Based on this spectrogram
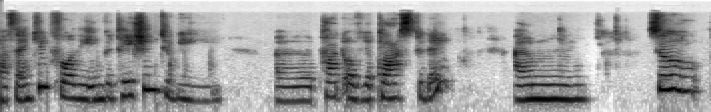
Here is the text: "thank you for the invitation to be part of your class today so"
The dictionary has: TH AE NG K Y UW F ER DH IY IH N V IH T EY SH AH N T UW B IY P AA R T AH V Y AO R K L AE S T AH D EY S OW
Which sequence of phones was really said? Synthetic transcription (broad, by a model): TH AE NG K Y UW F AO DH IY IH N V IH T EY SH AH N T UW B IY P AA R T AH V Y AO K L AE S T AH D EY S OW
